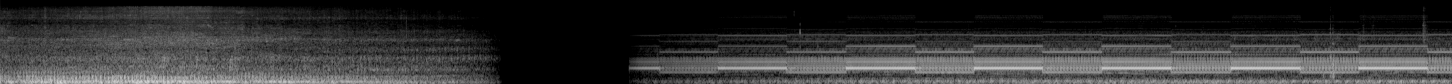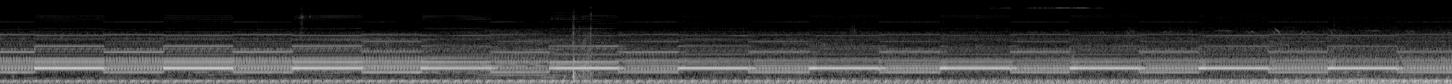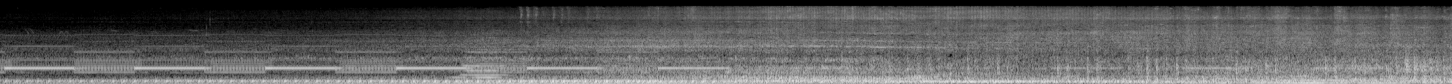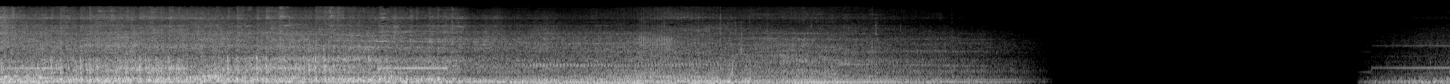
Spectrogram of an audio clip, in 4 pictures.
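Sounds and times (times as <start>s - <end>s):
diesel engine drone: 0.0s - 5.0s, 6.3s - 54.1s, 57.2s - 58.0s
level crossing alarm beeping: 6.3s - 49.9s, 57.2s - 58.0s
train wheels rushing on rails: 29.8s - 53.2s.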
